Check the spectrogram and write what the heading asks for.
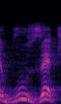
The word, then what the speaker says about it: vous êtes: you have to say vous êtes, you have to join, it is vous êtes, always it is vous êtes.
